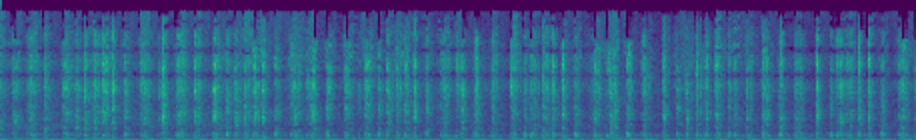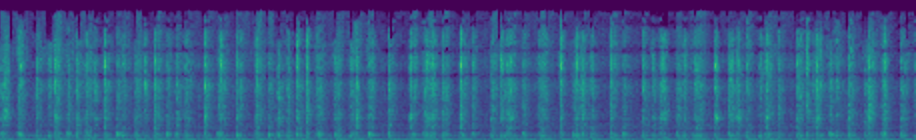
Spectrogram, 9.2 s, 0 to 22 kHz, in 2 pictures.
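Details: Chevy Nova V8 heard from towards the back with a deep, lumpy idle, strong low thump and steady rhythm, no knocks or misses, after rebuilding the carburetors (one full of trash); owner had assumed about 10:1 compression but it has more than expected; healthy.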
